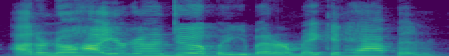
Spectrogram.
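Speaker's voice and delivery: fast, loud, pushy boss voice; demanding boss. Retold or imitated. Boss pressuring her at work, fast and loud. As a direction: rattle it off like a boss laying down the law.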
